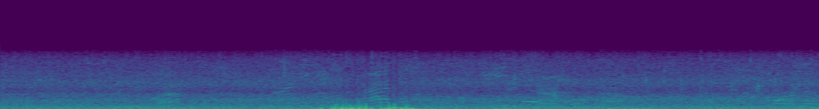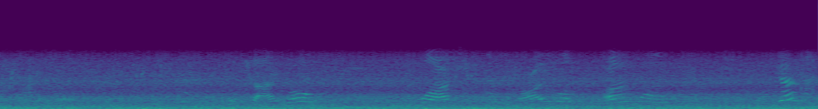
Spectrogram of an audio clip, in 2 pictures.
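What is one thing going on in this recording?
A young child talks and squeals nearby.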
